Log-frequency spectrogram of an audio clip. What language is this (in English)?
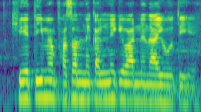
Hindi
